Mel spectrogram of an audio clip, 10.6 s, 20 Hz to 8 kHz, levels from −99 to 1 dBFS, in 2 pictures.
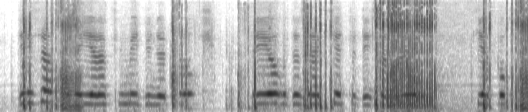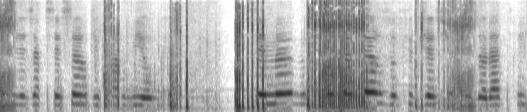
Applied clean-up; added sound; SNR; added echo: neural mask model RNNoise.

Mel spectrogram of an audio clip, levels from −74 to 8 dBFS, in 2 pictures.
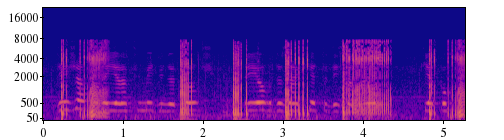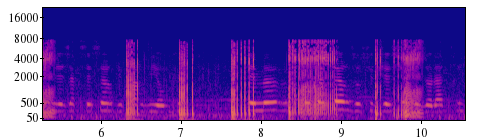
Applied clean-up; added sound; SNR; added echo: none; Fart; -5 dB; none.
